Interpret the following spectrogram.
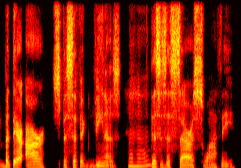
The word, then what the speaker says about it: Veena: It's just like instead of like Veena. a vino, like a vino lotion, but just Veena. But there are specific Veenas.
